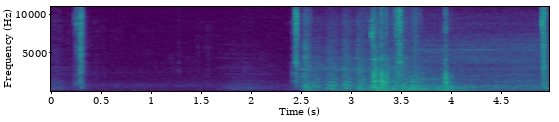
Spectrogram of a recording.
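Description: A 1986 Fiat Talento van engine cranks and catches at about 2.5 seconds, running roughly with uneven revving for a couple of seconds before faltering, heard close with no talk after a brief click at the start.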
